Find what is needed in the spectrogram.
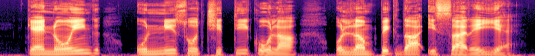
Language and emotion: Dogri, neutral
